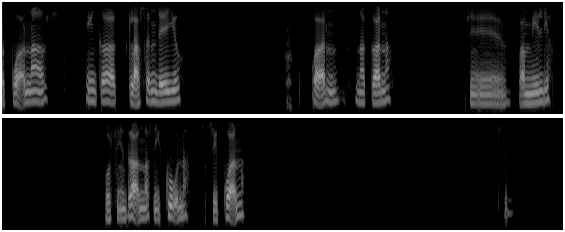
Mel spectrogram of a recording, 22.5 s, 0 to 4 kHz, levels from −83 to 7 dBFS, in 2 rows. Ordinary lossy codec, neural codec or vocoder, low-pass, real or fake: none; none; 3.6 kHz; real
